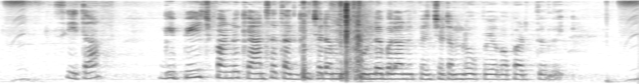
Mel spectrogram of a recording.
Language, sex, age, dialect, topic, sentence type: Telugu, female, 31-35, Telangana, agriculture, statement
